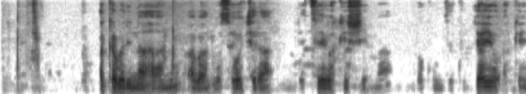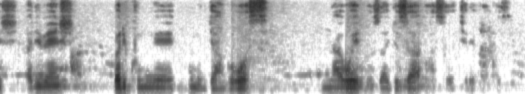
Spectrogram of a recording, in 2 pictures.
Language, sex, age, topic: Kinyarwanda, male, 36-49, finance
